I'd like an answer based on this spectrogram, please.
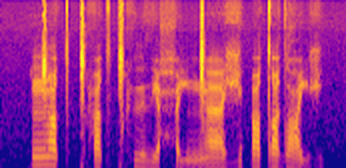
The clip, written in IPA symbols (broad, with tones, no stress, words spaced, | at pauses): ŋ͡ǀo˦tˤ ǀʰɯ˦tˤǀʰɯ˦ði˨ ħi˨ ŋ͡ǀa˦ʒ | ʌ˦tˤa˦dʕi˨ʒ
